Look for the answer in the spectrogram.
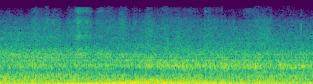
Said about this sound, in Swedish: En jäkla massa bilar.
